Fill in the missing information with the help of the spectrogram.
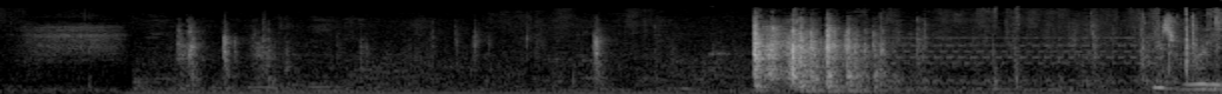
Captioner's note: door opening and closing; phone ringing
